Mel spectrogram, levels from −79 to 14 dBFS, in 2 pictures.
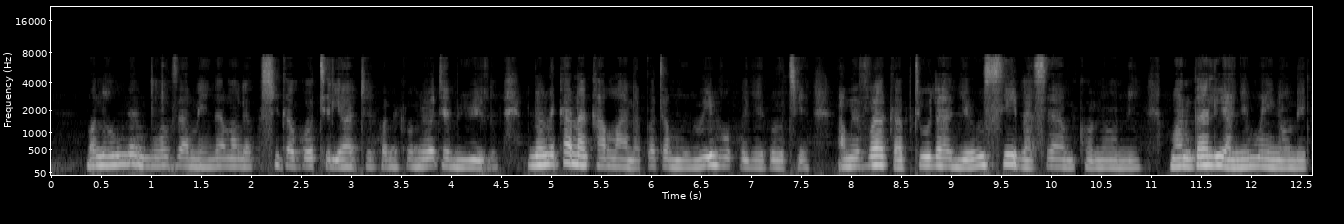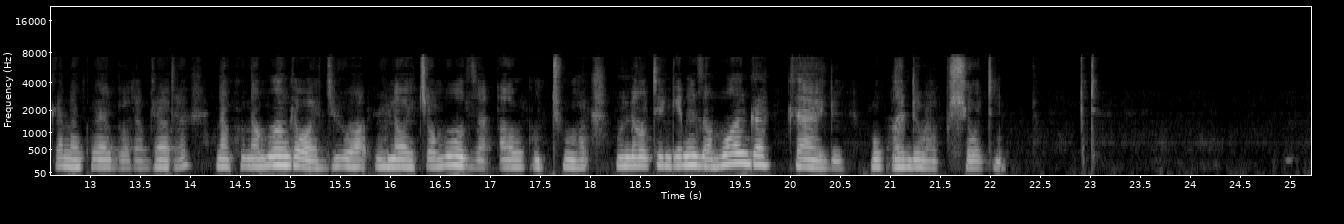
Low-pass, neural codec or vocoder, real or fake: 7.2 kHz; codec, 24 kHz, 1 kbps, SNAC; fake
